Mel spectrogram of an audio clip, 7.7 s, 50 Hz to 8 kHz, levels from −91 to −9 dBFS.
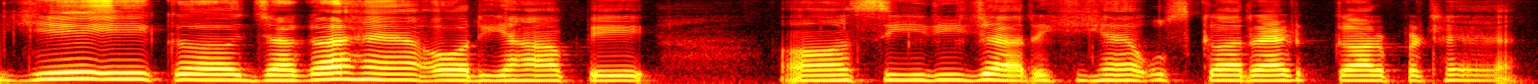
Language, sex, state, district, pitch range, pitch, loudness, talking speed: Hindi, female, Uttar Pradesh, Lalitpur, 180-195 Hz, 185 Hz, -20 LUFS, 125 wpm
